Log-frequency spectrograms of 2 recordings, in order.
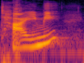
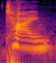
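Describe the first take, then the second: First: An extra vowel is heard after the final T. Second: The word ends on the T with no vowel. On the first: The speaker calls it wrong. "em vez de eu falar time" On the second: The speaker calls it right. "Você vai cortar esse E aí, como se ele não existisse"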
